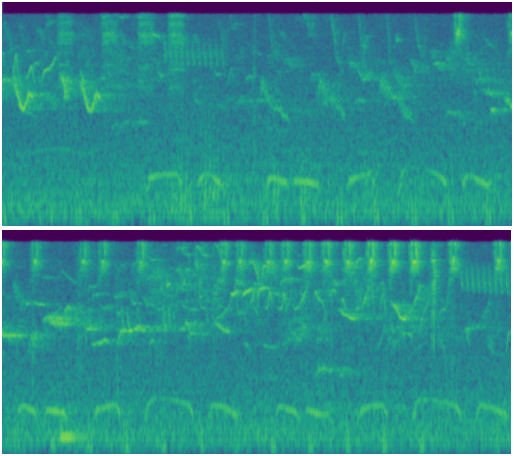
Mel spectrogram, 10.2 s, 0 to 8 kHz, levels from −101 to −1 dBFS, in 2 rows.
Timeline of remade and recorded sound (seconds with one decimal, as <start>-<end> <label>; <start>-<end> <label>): 0.0-10.2 recorded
